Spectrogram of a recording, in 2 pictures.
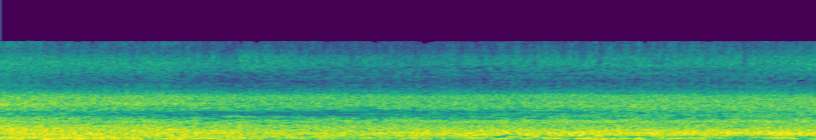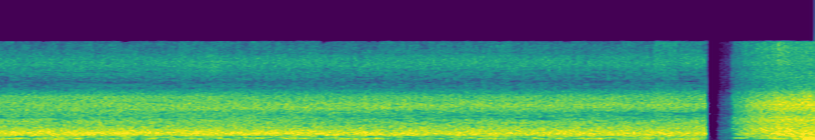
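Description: Steady rushing wash of sea surf on a beach, even and unbroken except for a very brief dropout just before the end.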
